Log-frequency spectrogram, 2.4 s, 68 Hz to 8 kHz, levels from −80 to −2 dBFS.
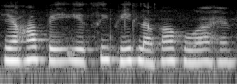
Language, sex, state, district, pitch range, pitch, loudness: Hindi, female, Bihar, West Champaran, 240-260 Hz, 250 Hz, -15 LUFS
